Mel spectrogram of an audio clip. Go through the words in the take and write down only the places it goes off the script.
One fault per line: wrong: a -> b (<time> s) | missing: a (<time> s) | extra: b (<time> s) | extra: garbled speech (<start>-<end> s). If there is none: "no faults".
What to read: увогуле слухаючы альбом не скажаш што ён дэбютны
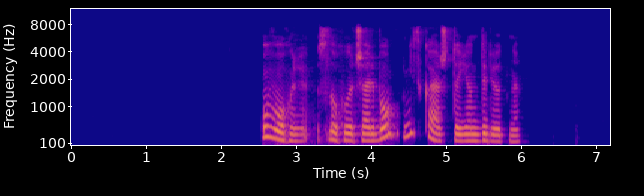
no faults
